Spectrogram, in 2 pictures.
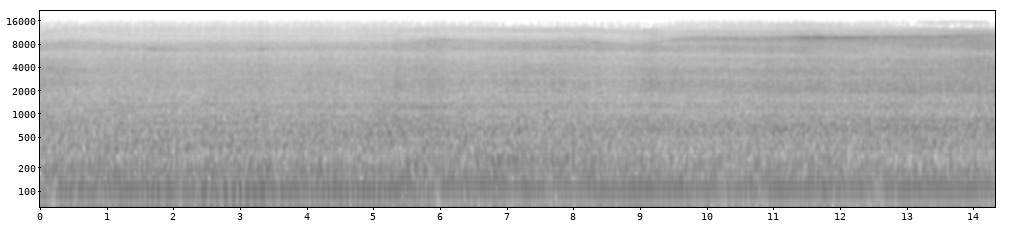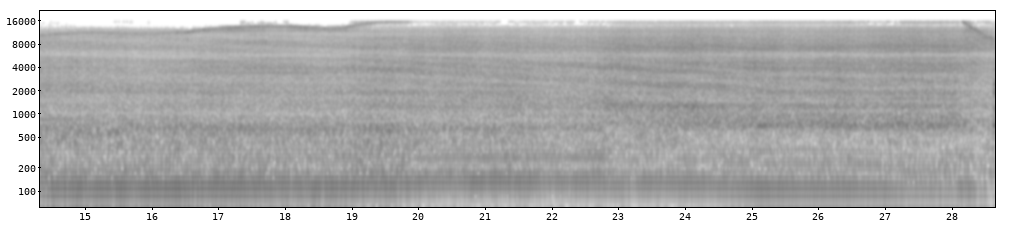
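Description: International Harvester diesel farm tractor pulling a weight-transfer sled under load, its engine running steadily throughout. About two-thirds of the way through the engine note changes as the load builds.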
